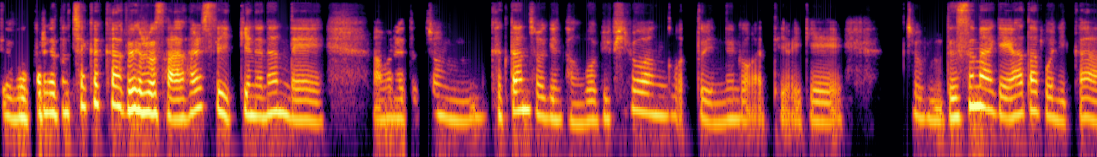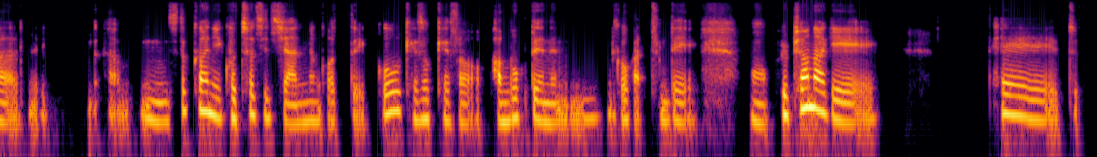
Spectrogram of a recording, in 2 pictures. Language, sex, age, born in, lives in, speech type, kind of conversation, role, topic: Korean, female, 35-39, South Korea, United States, conversation, advice, user, 충동구매를 줄이고 가치 중심으로 소비하려면 어떻게 시작하면 좋을까요?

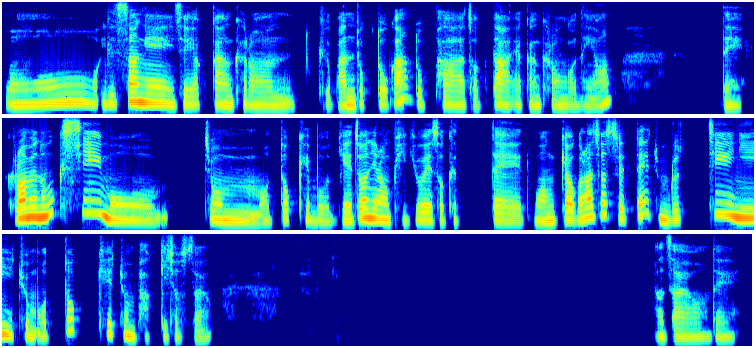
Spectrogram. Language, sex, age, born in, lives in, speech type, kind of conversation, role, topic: Korean, female, 40-44, South Korea, United States, conversation, podcast, host, 원격 근무가 일상에 어떤 영향을 주었나요?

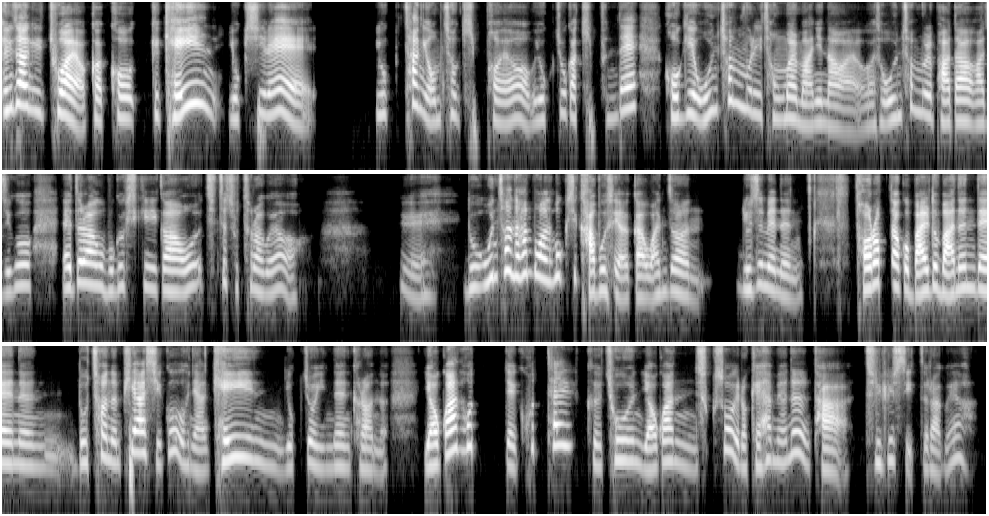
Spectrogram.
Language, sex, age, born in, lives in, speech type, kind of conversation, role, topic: Korean, female, 35-39, South Korea, United States, conversation, unstructured, none, 친구와 함께한 추억 중 가장 재미있었던 일은 무엇인가요?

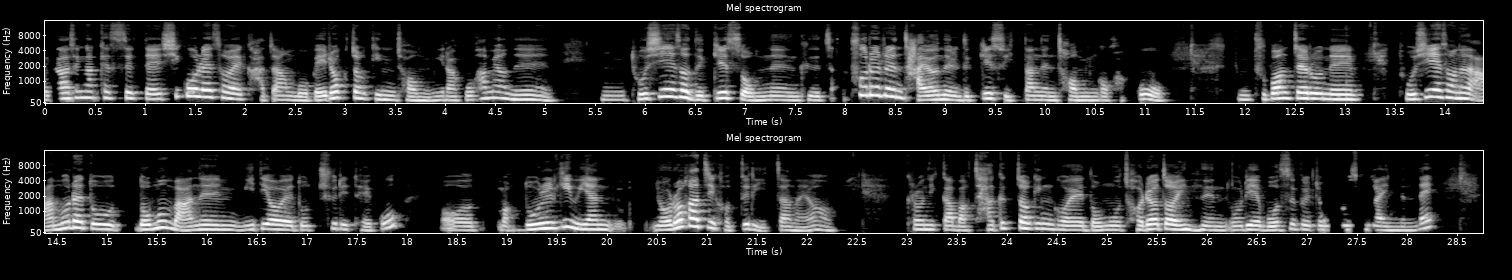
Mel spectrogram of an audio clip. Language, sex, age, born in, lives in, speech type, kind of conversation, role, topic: Korean, female, 25-29, South Korea, United States, conversation, unstructured, none, 도시 생활과 시골 생활 중 어느 쪽이 더 매력적이라고 생각하시나요?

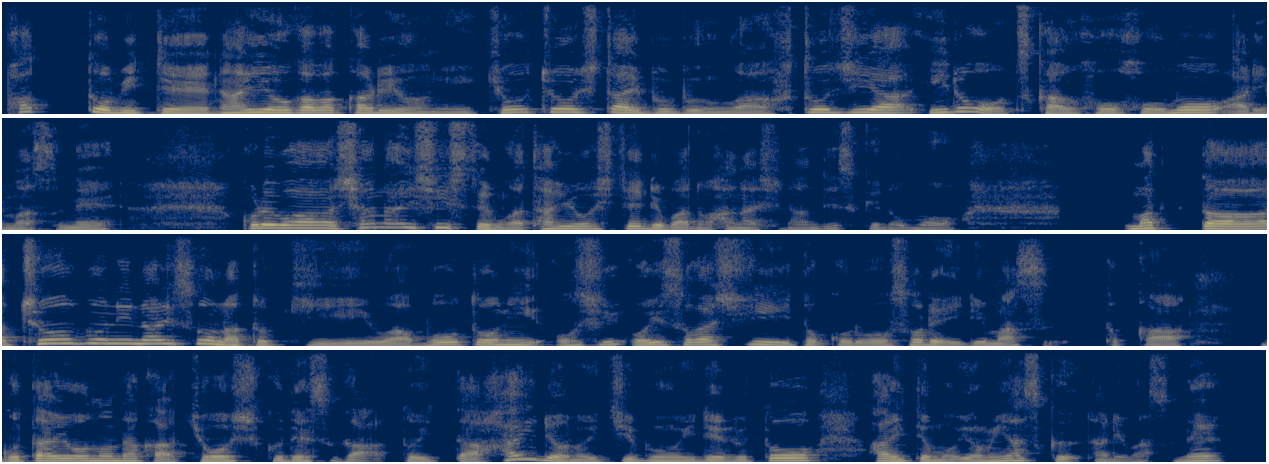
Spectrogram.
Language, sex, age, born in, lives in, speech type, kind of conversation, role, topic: Japanese, male, 45-49, Japan, Japan, read, expert-assistant, expert, 上司に意見を伝えるにはどうすれば効果的ですか？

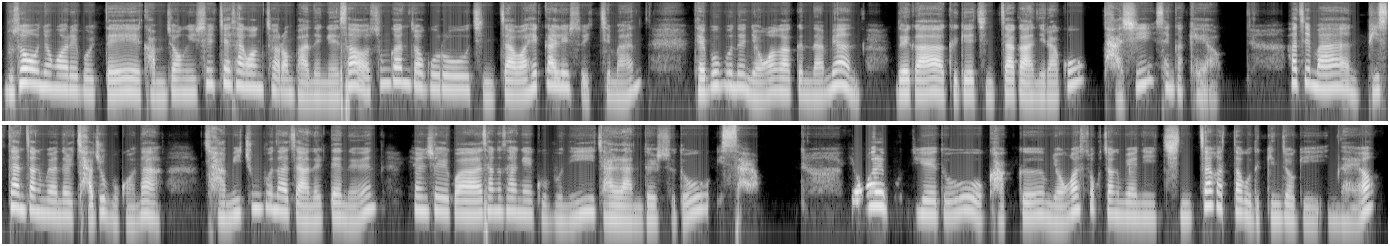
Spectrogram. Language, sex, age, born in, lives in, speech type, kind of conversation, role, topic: Korean, female, 35-39, South Korea, South Korea, read, expert-assistant, expert, 왜 무서운 영화를 보면 심장이 두근거릴까요?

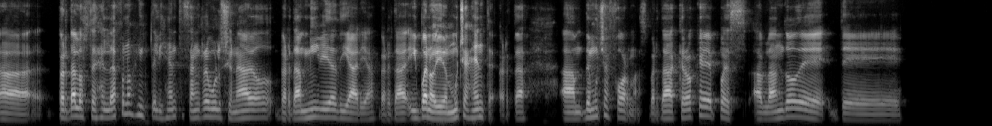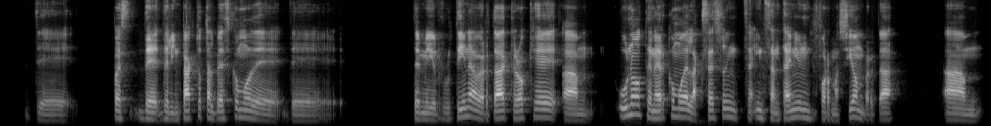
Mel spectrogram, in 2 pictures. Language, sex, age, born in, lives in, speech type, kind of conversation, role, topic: Spanish, male, 30-34, United States, United States, conversation, unstructured, none, ¿Cómo han afectado los teléfonos inteligentes a tu vida diaria?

